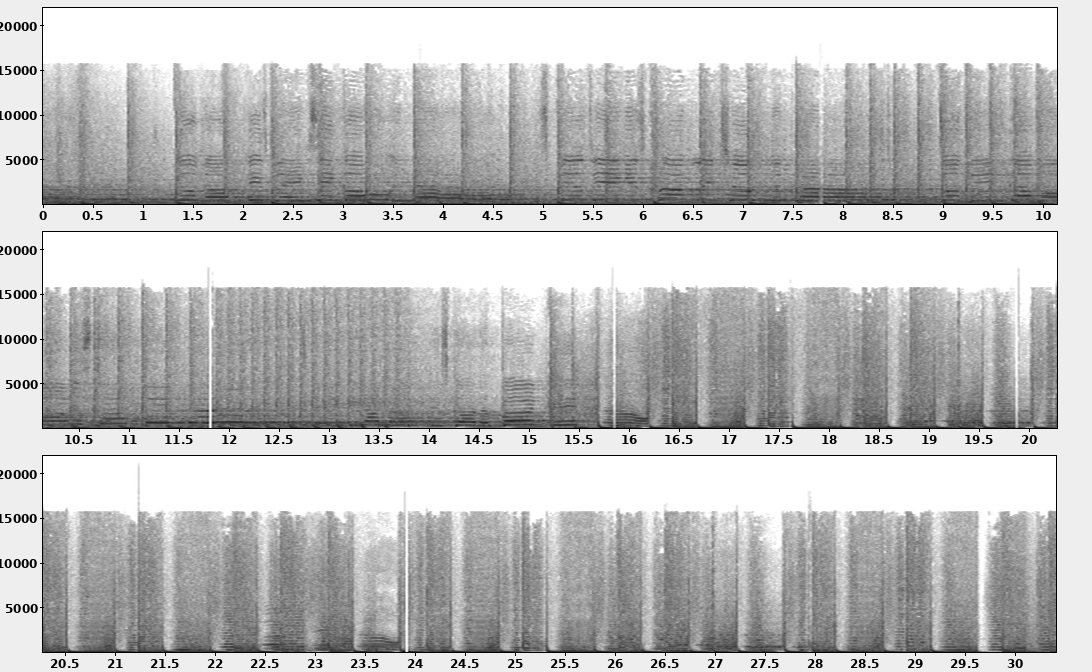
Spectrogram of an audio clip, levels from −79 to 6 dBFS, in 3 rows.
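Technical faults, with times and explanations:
3.76, 7.76, 11.80, 15.83, 19.86, 23.89 and 27.92 s: gap at a join of encoded pieces. Silence cuts in every 4.0 s, 6.7 ms first and 32 ms thereafter. The pieces were joined with each encoder's start-up delay and padded last frame left in, so the abrupt gap, its edges smeared by the codec, resumes where the sound stopped.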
